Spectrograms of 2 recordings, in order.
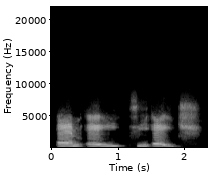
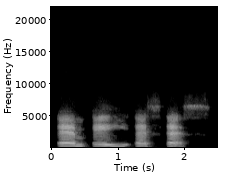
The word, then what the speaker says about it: math: Most people pronounce the word m a t h as mass. They pronounce it the way they should have pronounced m a ss. Some people would even say math like m a t.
